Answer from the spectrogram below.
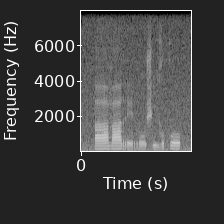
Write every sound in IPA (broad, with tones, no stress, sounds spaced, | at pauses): aː˦ v aː˦ r e˨ r oː˨ ʃ ĩ˨ ɣ ʊ˦ k o˦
